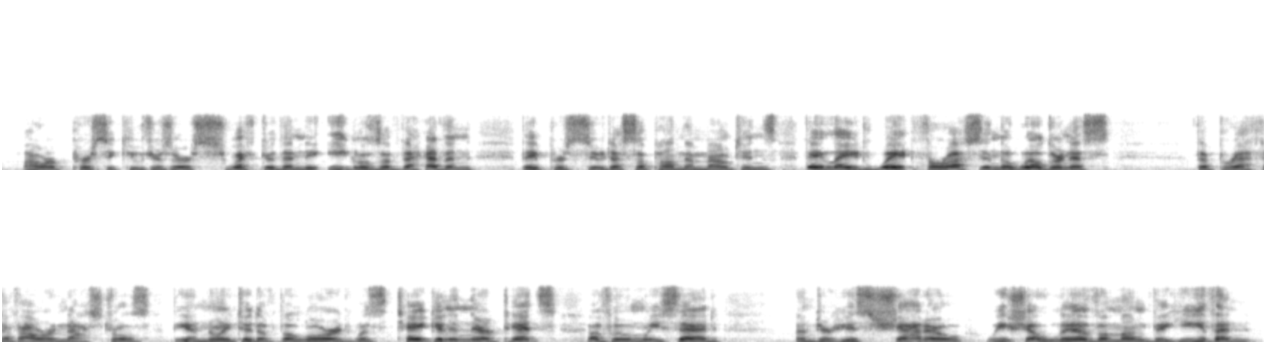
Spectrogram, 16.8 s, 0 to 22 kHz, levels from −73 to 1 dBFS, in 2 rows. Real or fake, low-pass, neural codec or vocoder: fake; 7.2 kHz; codec, 24 kHz, 6 kbps, HILCodec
